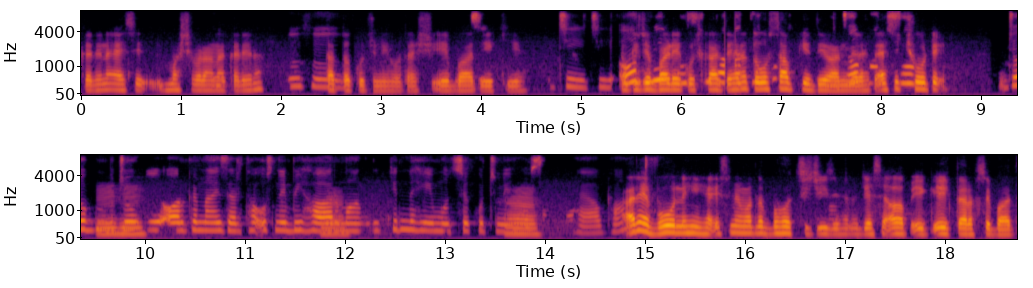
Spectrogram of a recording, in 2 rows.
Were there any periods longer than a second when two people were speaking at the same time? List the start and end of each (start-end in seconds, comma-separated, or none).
5.4-8.4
